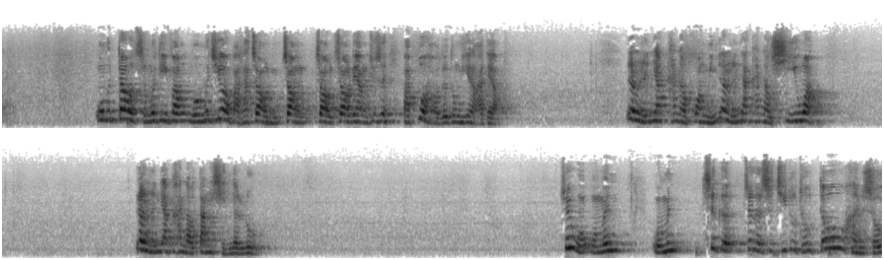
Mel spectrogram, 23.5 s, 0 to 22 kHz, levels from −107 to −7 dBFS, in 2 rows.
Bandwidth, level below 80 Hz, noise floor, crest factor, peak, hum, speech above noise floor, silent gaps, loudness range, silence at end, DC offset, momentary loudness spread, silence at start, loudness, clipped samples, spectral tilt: 11 kHz; -72 dBFS; -57 dBFS; 22 dB; -4 dBFS; none; 33 dB; none; 7 LU; 0 s; under 0.1%; 14 LU; 0 s; -25 LUFS; under 0.1%; -3.5 dB/octave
